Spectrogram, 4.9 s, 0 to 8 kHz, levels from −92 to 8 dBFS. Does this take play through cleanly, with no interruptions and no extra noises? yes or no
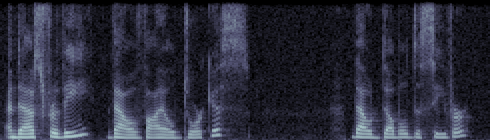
yes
